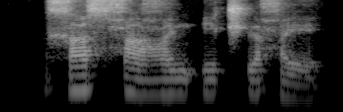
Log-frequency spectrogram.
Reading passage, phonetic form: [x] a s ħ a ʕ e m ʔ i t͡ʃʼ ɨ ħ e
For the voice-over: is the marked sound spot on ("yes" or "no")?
yes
